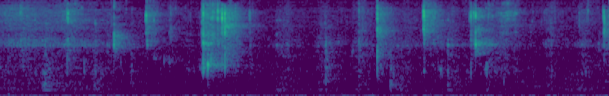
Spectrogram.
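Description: Faint chewing and short mouth clicks of a person eating a rice meal with his fingers, with a louder cluster of clicks about two and a half seconds in.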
